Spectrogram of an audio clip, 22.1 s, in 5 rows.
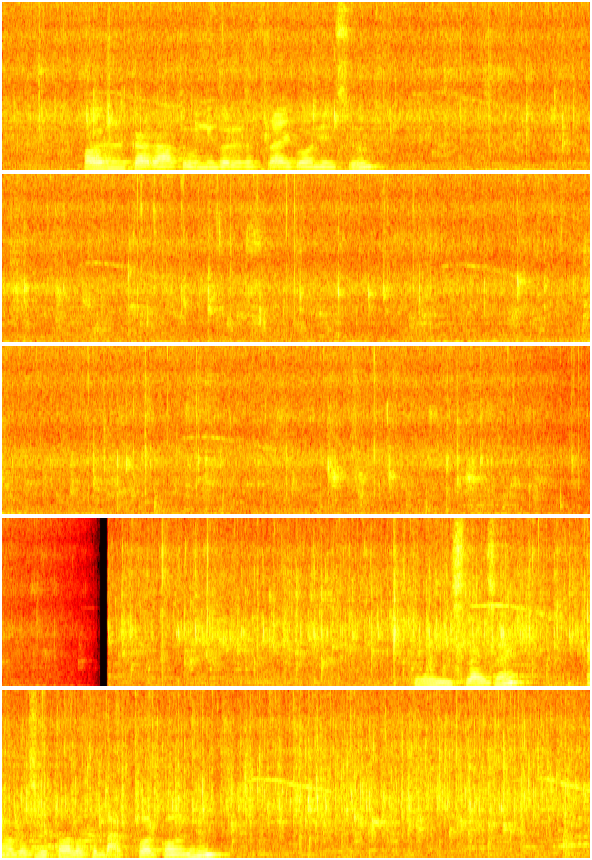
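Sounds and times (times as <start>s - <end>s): chicken wings deep-frying in oil: 0.0s - 22.0s.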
